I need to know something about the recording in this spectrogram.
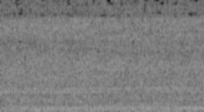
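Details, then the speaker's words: RV propane furnace under the refrigerator, return air register opening straight onto the furnace: loud constant rushing roar with heavy low rumble and no rhythm; excessive blower noise, also uneven heating from poor ductwork. "I have a two-part problem one it is Extremely Loud this is the loudest furnace I've ever had"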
